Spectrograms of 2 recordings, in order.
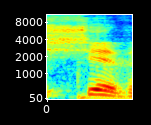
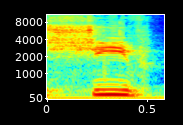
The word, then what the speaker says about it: Sheev: His name is Shiv Palpatine. – Is that how you pronounce it? Shiv? – Well, it's spelled S-H-E-E-V, so... – I thought it was always pronounced Shiv.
